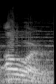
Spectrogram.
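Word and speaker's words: hour: कहता है है कि जो शब्द एच से शुरू होते हैं और उनमें एच साइलेंट रहता है तो उनसे पहले भी एन का प्रयोग किया जाता है for example an आवर an honest man एन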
